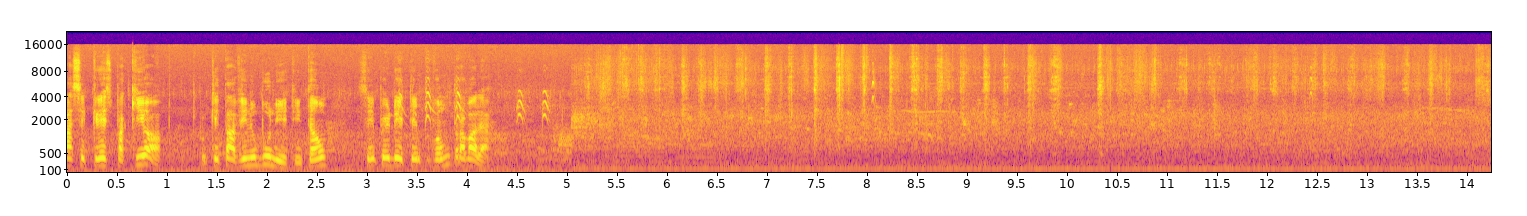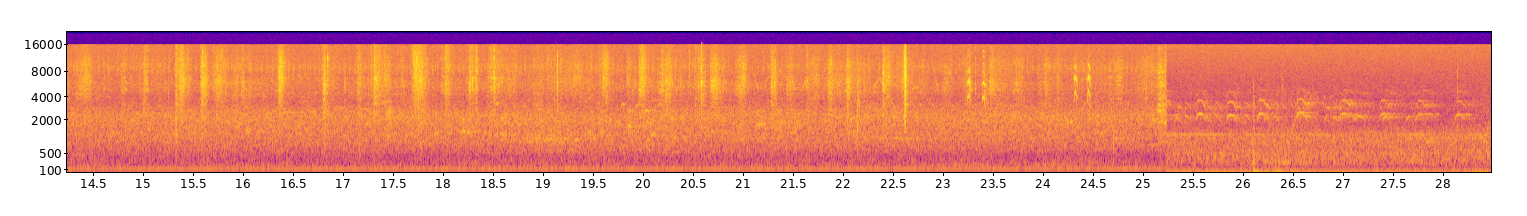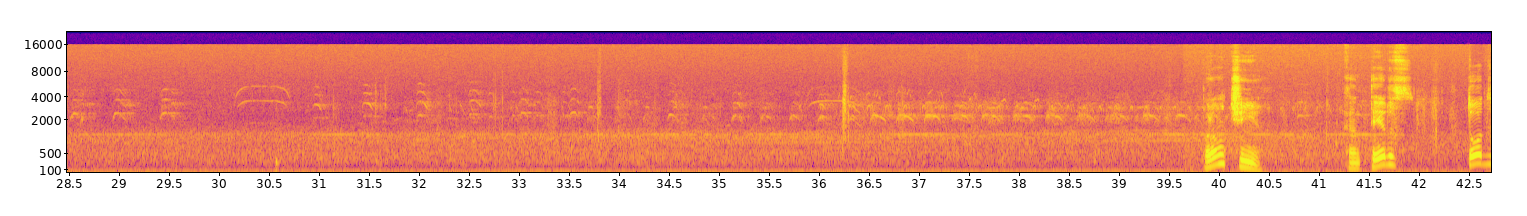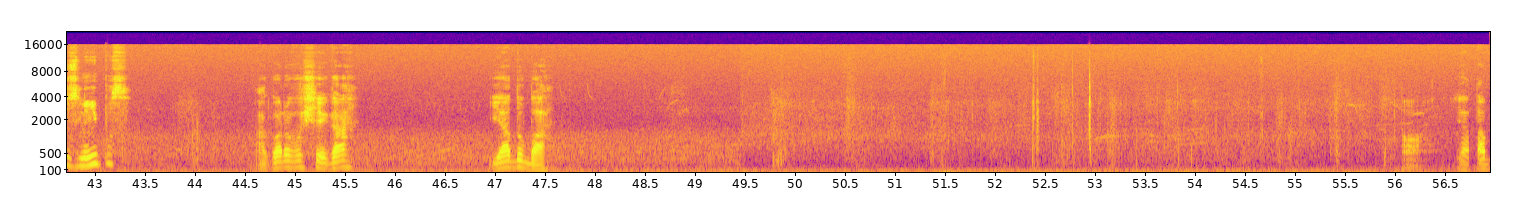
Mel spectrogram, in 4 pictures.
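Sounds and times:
birds calling: 0.0 - 56.9
low rumble: 24.2 - 56.6.

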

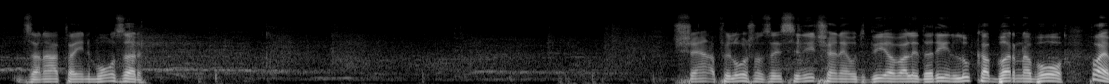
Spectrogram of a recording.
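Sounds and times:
hockey sticks and puck knocks: 1.5 - 3.8, 4.5 - 6.7.

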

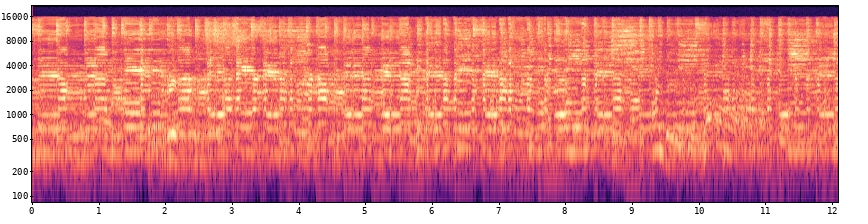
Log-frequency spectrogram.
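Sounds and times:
bagpipe playing dance tune: 0.0 - 12.0.

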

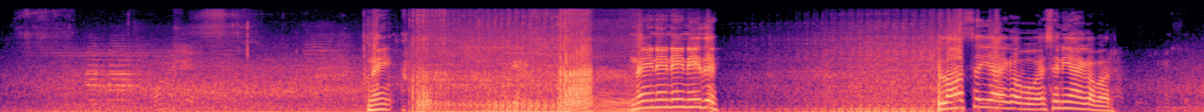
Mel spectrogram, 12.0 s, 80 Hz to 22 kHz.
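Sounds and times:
motorcycle engine idling: 7.2 - 9.6.

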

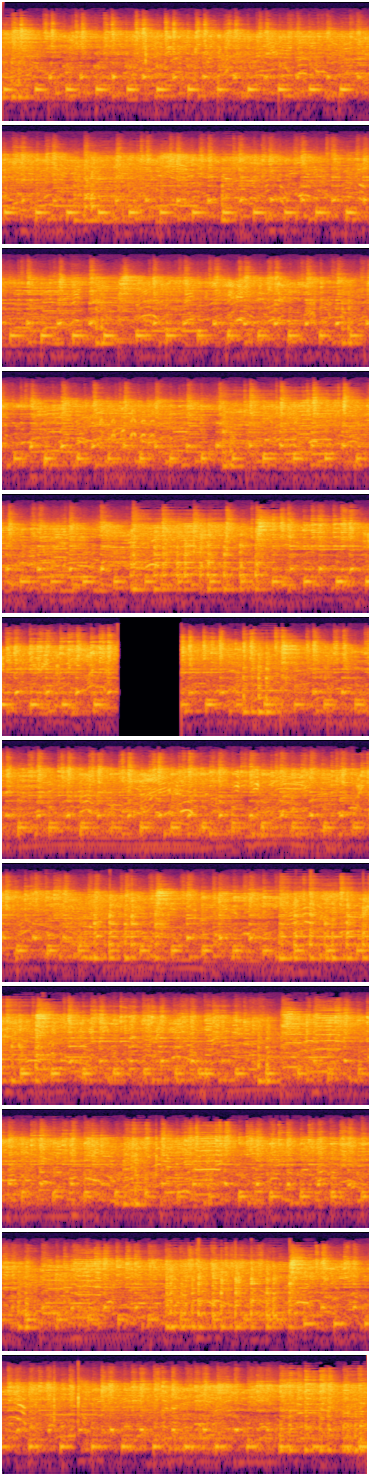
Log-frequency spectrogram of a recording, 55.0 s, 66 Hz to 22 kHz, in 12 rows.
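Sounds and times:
cowbell: 0.0 - 24.4, 25.2 - 55.0
street band playing dance music: 0.0 - 24.4, 25.2 - 55.0.

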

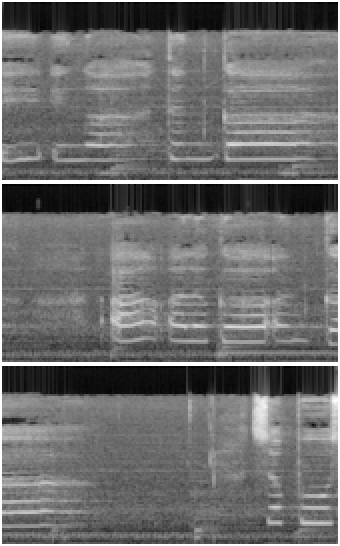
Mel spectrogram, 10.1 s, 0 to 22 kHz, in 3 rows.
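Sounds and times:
girl singing held notes: 0.0 - 3.5, 4.4 - 7.7
soft musical accompaniment: 0.0 - 10.0.

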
